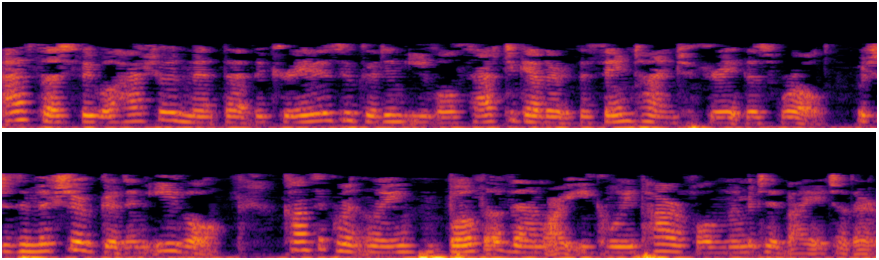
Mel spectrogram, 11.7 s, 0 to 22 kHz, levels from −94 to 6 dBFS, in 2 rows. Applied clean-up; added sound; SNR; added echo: none; none; none; reverberation time 0.2 s.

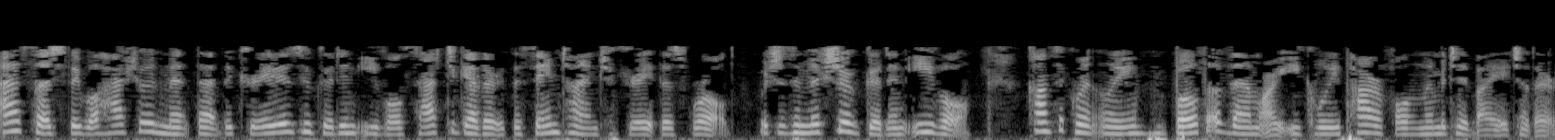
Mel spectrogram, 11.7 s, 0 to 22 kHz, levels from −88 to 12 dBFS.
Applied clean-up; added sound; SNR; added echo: none; none; none; none.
